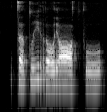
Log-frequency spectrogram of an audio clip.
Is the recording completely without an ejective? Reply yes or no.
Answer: no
